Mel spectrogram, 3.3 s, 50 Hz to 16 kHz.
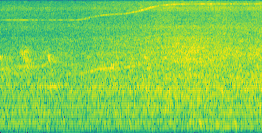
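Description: A K30 Pro cordless stick vacuum cleaner running continuously, a loud steady high-pitched whine and airflow hiss heard close up, slightly intensifying, with no talking.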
